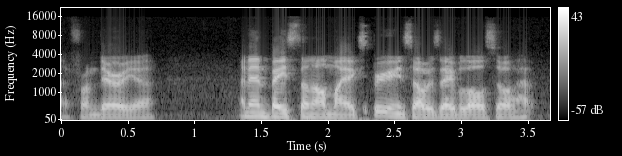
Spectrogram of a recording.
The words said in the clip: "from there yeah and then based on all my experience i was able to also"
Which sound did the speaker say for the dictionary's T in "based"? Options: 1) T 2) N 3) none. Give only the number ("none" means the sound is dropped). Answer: 1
